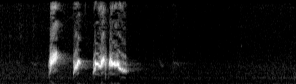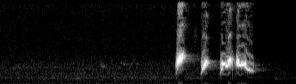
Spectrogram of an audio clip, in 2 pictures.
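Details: Red-whiskered bulbul singing a brisk four-note warbled phrase, sharp then rolling and liquid, delivered twice with about four seconds of silence between.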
